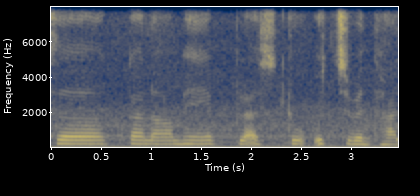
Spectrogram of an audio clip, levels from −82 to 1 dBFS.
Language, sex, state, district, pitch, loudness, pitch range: Hindi, female, Bihar, Jamui, 205 Hz, -21 LUFS, 195-210 Hz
